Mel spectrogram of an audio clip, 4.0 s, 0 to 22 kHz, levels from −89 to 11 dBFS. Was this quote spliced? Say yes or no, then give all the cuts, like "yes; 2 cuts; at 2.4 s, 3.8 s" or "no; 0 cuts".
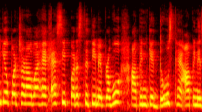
yes; 1 cut; at 1.0 s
